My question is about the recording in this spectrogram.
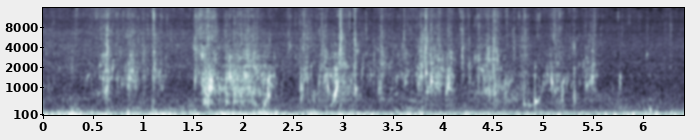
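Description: Water splashing and dribbling as a whole plucked chicken is dipped and rinsed by hand in open water: irregular small splashes and drips, busiest in the middle.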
